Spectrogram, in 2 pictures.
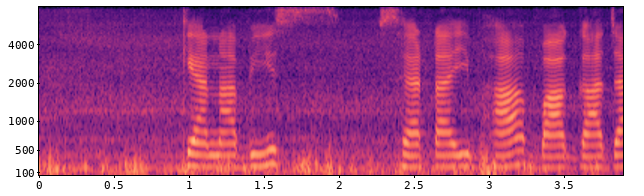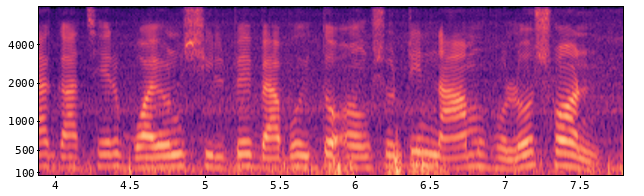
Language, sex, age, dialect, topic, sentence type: Bengali, female, 31-35, Northern/Varendri, agriculture, statement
